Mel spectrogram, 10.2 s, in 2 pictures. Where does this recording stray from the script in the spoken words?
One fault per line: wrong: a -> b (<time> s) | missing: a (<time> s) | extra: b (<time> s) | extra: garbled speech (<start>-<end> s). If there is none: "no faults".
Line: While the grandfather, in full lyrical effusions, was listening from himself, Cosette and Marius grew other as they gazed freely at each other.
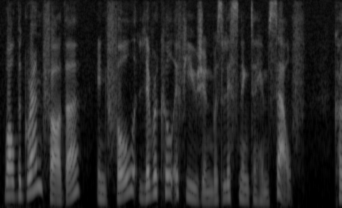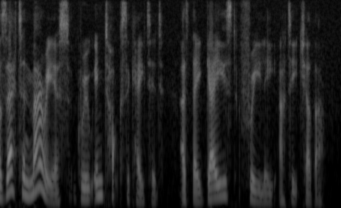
wrong: effusions -> effusion (2.6 s)
wrong: from -> to (3.8 s)
wrong: other -> intoxicated (6.5 s)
